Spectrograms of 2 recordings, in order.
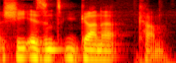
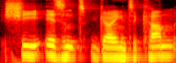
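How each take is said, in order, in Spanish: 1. Going to se reduce a gonna. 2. Going to se dice completo, dos palabras. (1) "a lot of people say gonna instead of going to" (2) "the pronunciation of going to"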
